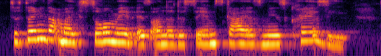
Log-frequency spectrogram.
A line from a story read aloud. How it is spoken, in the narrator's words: exclaimed Ivan and Teddy simultaneously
